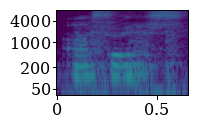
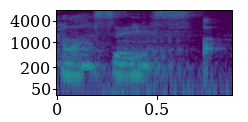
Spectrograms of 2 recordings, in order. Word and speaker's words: haces: Haces. You say haces. Jose's too? The H is silent.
